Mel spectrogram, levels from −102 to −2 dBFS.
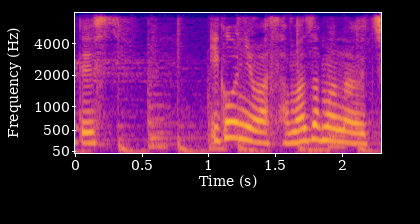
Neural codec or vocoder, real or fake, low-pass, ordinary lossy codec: none; real; 7.2 kHz; Opus, 32 kbps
